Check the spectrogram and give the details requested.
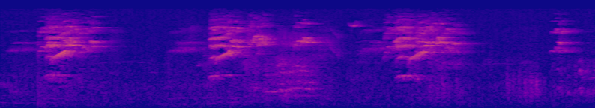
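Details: Mated pair of Purple-naped lories in a quarrel, likely over nest access, not meant to hurt: three loud bursts of harsh, rasping high screeches about two seconds apart, with a brief squawk at the end.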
